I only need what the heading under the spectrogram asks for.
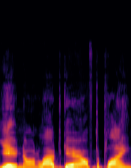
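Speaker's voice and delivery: bad put-on Australian accent. Joking about the airport officials, a horrible Australian accent. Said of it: "I did a horrible Australian".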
